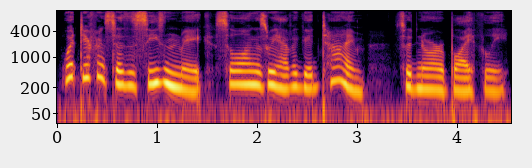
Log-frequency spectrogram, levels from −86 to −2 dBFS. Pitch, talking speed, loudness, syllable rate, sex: 215 Hz, 225 wpm, -16 LUFS, 5.8 syllables/s, female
